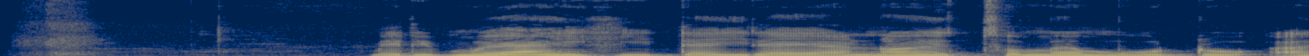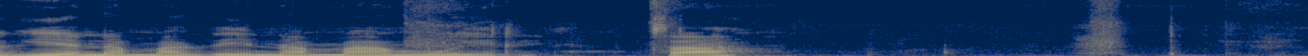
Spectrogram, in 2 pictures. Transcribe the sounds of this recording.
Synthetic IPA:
meɾimojaeɦidaiɾajanɔetomɛmoːdoʔaɣeɛnamaðenamamweɾe | ta

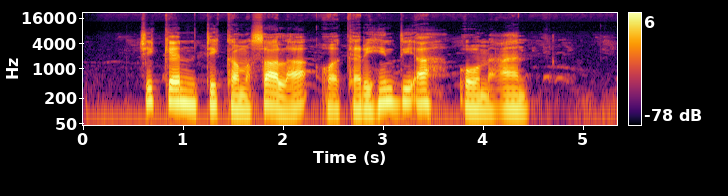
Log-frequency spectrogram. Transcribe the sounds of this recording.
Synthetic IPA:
t͡ʃɪkʰɛnt̪ʰɪkʰɐmɐsaːlɐwɑːkʰɐɾɪɦɪnd̪ɪʔɐhɔːmɑʕaːn

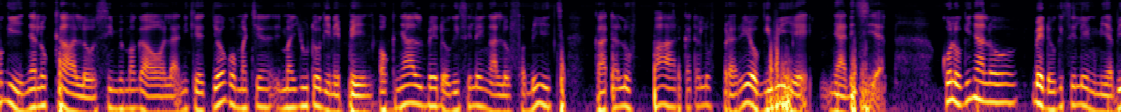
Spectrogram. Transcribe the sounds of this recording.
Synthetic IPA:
ɡɪɲalokʰalosimbemaɡaɔla̰niket͡ʃd͡ʒɔɡɔmamajutoɡɪnɪpiɲɔkɲalbedoɡɪseleŋalʊfabit͡ʃ | katalʊfparkatalʊfpɾaɾɪoɡɪwijḛɲadsɪ̰ɛ̰lkoloɡɪɲalɔbedoɡɪseleŋmɪabi

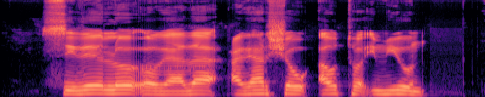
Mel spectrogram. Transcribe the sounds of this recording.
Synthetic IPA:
sɪðɛːlɔːʔɔɣaːðaːʕɑɣaːɾʃɔwʔawt̪ʰɔʔɪmjuːn

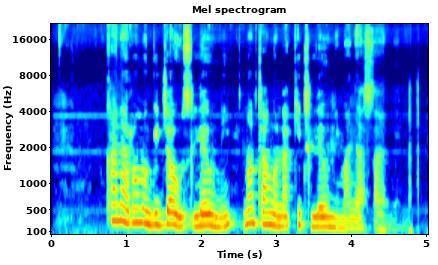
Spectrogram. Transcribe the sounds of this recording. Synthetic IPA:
kanaɾɔmɔɡɪd͡ʒauslewninɔtaŋɔnakitlewnimaɲasaɲɛ

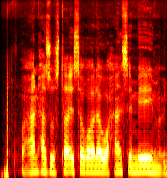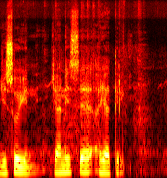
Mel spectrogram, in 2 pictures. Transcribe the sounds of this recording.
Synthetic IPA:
wɑħɑːnħɑs̬uːst̪ʰaːɪsɐɣɔːlɛwɑħɑːnsɐmɛːjɛjmʊʕt͡ʃɪsɔːjɪnd͡ʒaːnɪsɛɐjaːt̪ʰɪɾɪ

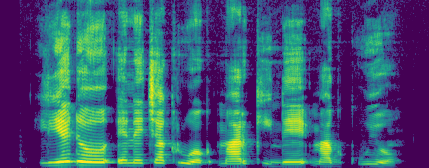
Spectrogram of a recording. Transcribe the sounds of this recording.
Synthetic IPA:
ljedoɛnɛt͡ʃakrwɔkmarkindemaɡkujo

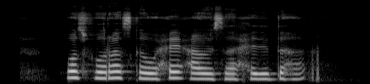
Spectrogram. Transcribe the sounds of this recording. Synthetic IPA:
fɔt̪fɔɾaːskʰɐwɑħɑjʕɑːwɛsaːħɪðɪd̪ɐɦɐ

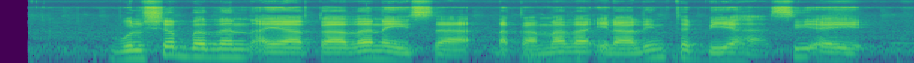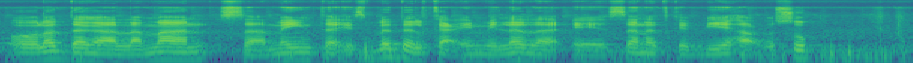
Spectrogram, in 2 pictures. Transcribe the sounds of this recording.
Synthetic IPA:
bʊlʃɐbɐðɐnɐ̰jaːqɑːðɐnɛjsɐɖɑqɑmɐðɐʔɪlaːlɪnt̪ʰɐbijɐɦɐsɪɛj | ʊlɐd̪ɐɣaːlɐmaːnsaːmɛjnt̪ʰɐ̰ʔɪsbɛd̪ɛlkʰɐʕɪmɪlɐðɐʔɛːsɐnɐd̪kʰɐbijɐɦɐʕʊsʊb̚

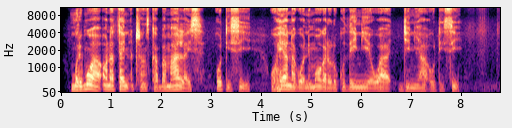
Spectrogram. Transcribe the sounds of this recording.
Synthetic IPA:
moɾimoaʔɔnat̪ajntɾanskabamalajs | otisi | ohɛanaɣɔnɪmɔɣaɾoɾokuðeiniɛwad͡ʒiniaʔotisi

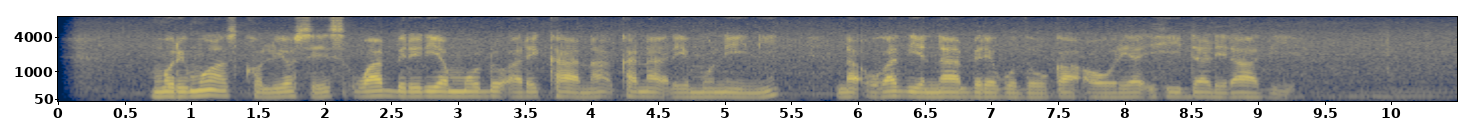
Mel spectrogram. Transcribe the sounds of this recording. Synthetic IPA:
moɾimwaskʰɔljɔsiswaːbɛɾeɾiamoːdoʔaɾekanakanaɾemonini | naʔoɣaðiɛnaːbɛɾɛɣoðokaʔɔoɾeaihidaɾeɾaːðiɛ

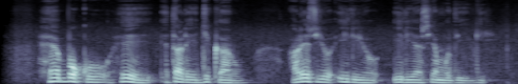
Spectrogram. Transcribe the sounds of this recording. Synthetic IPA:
hɛbokoheːtaɾed͡ʑikaɾu | aɾesjɔʔiɾiɔiɾiasjamoðiːɡi

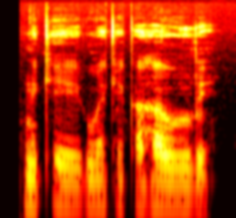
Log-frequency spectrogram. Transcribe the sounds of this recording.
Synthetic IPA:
nekʰeɡuekekaɦaβe

